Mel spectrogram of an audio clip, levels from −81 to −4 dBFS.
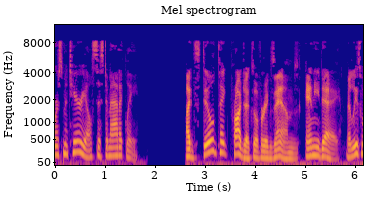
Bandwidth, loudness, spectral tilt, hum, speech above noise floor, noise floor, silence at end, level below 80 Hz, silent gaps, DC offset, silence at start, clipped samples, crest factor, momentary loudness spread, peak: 8.8 kHz; -22 LUFS; -5 dB/octave; none; over 68 dB; under -90 dBFS; 0 s; -52 dBFS; 1.86-2.59 s; under 0.1%; 0 s; under 0.1%; 22 dB; 9 LU; -2 dBFS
